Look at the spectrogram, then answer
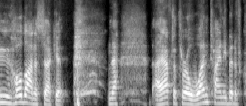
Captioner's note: laughs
